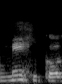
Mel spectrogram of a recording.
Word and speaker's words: México: digo que así como méxico se escribe con xy se pronuncia con jota próximo se escribe con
